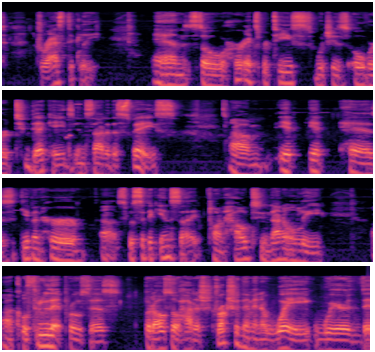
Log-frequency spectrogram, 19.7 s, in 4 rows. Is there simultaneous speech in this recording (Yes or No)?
No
